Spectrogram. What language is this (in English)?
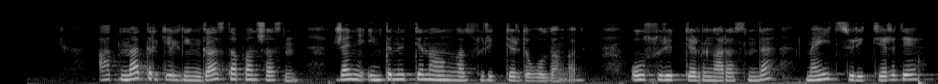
Kazakh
